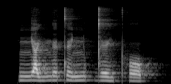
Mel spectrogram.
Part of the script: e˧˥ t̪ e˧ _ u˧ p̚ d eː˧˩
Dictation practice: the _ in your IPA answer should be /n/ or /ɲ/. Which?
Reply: ɲ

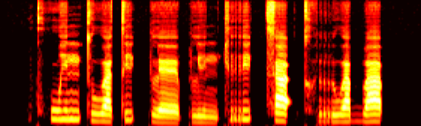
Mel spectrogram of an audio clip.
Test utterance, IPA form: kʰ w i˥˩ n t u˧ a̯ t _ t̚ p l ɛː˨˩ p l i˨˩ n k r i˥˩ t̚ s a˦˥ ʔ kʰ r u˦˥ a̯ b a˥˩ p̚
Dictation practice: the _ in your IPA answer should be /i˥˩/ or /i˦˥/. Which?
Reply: i˦˥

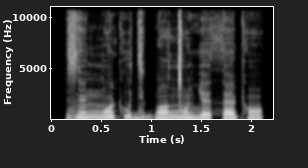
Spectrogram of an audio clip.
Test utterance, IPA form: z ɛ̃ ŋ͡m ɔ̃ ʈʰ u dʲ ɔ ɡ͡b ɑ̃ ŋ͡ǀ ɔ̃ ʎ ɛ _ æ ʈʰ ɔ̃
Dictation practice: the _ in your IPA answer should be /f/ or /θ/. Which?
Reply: θ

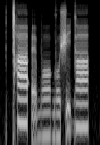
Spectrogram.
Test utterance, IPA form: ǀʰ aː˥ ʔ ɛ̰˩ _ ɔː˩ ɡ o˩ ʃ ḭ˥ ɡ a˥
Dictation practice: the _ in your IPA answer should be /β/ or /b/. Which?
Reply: b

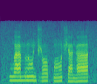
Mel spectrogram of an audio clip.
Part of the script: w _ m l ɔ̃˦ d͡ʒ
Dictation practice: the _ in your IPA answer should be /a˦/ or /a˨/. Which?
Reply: a˦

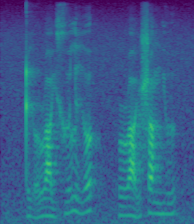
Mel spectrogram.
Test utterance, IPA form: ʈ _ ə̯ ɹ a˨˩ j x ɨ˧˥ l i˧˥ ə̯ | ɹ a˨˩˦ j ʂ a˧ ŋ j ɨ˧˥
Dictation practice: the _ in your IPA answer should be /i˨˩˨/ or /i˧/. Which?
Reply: i˨˩˨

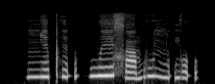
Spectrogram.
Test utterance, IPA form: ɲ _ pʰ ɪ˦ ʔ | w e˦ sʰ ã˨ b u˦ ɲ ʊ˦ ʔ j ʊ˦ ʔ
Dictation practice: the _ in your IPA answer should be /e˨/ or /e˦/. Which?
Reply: e˦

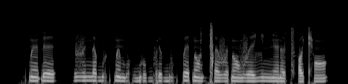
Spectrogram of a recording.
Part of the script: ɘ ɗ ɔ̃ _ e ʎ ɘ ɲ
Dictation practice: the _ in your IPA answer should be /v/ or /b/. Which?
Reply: v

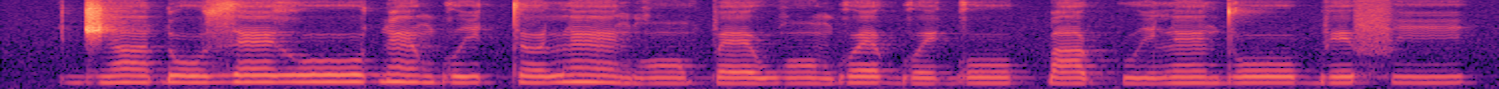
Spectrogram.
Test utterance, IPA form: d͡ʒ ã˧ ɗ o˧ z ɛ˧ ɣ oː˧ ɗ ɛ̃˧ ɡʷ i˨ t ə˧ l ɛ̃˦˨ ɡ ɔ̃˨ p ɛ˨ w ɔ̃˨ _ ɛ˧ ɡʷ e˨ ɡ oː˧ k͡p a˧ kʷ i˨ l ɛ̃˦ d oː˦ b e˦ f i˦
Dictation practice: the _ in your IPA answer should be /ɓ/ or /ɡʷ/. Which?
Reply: ɡʷ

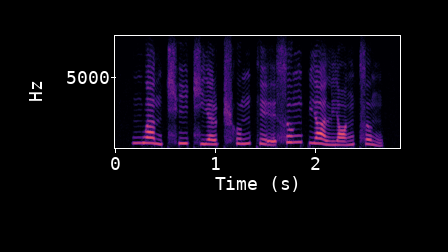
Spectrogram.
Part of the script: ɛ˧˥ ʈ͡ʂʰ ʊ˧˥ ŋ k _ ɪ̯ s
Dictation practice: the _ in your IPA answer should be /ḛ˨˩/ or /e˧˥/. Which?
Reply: ḛ˨˩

